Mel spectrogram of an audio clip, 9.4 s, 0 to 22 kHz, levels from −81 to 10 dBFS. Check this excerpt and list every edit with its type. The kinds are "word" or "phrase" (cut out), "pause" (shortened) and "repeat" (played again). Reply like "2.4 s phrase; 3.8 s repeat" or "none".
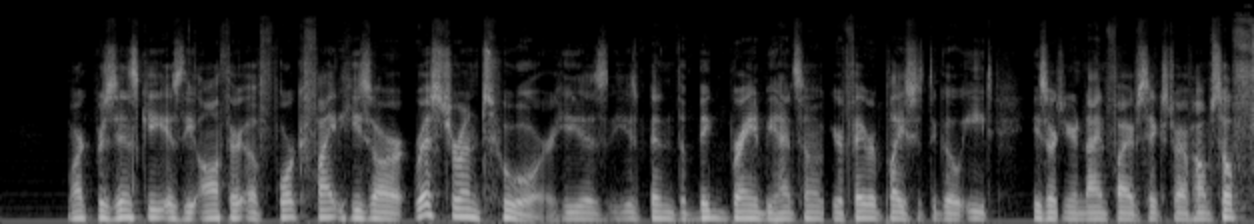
4.5 s word; 5.0 s word; 6.2 s word; 7.9 s word

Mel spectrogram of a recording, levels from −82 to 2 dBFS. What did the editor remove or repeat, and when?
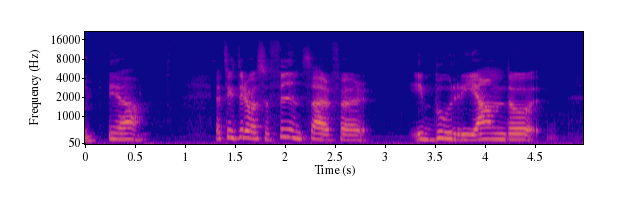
none

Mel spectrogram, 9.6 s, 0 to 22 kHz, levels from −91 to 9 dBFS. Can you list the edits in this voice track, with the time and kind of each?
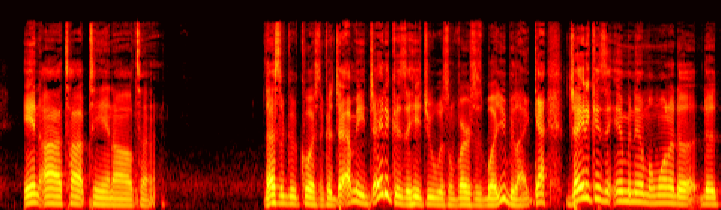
none

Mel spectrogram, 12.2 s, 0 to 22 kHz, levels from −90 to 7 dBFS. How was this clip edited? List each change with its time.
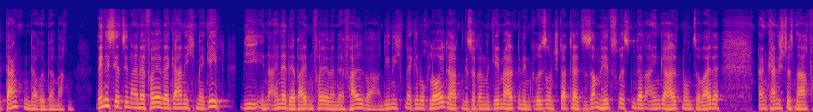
3.5 s pause

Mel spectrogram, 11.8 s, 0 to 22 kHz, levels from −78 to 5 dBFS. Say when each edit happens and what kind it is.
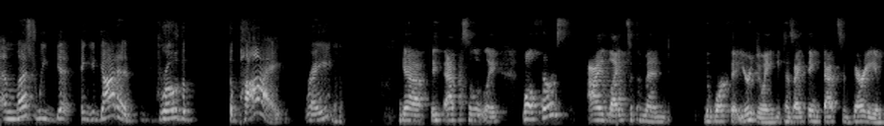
none

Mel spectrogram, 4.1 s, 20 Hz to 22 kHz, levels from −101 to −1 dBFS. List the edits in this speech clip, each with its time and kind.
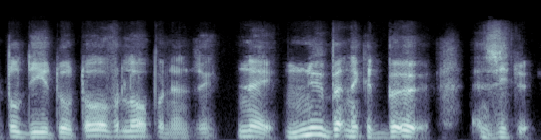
none

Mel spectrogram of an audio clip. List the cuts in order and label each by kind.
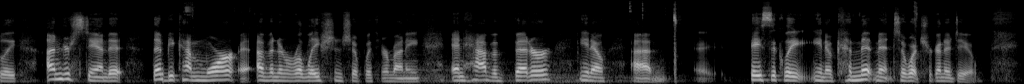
1.6 s word

